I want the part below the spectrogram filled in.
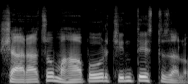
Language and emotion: Goan Konkani, neutral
